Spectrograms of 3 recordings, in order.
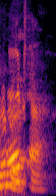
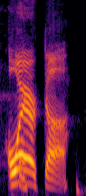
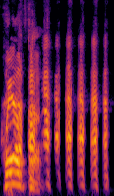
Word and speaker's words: Huerta: David Herta, right? David, you have the most redneck ass pronunciation of Spanish names. Huerta. David Huerta.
